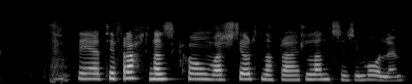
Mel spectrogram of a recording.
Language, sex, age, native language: Icelandic, female, 18-19, Icelandic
